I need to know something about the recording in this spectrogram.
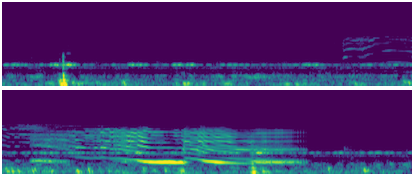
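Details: Mating-season roar of a sika deer at Nara Park, Japan. A rich, harmonic cry rises into a wavering wail, then drops in pitch through repeated bends over about four seconds. Low background rumble and clatter are audible.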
